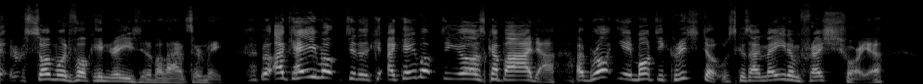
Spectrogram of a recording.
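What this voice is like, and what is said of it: Inconsistent put-on pirate accent. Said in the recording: “did your accent change three different times ... The pirate, my guy. His accent can change however he fucking wants to.”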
